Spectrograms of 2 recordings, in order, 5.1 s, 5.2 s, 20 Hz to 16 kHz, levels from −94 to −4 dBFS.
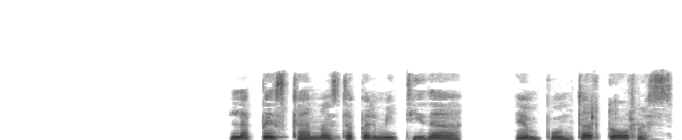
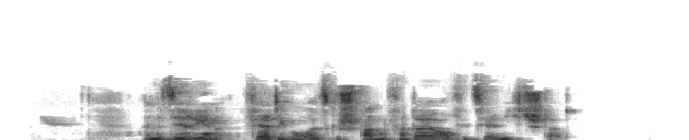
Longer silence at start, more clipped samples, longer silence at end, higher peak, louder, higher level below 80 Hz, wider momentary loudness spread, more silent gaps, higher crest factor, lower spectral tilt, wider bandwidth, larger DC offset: first, 1.75 s vs 0.75 s; neither; second, 0.1 s vs 0.9 s; second, -12 dBFS vs -8 dBFS; second, -29 LUFS vs -24 LUFS; second, -74 dBFS vs -64 dBFS; about the same, 6 LU vs 7 LU; first, 1.90-1.96 s, 3.00-3.04 s, 3.47-3.86 s, 4.51-4.56 s vs none; about the same, 18 dB vs 18 dB; about the same, -4.5 dB/octave vs -4.5 dB/octave; about the same, 8.2 kHz vs 7.8 kHz; neither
